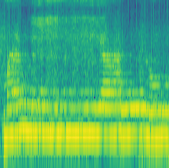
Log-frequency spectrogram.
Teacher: Di situ ada dom sukun mati bertemu ya. Dibaca bacaan idgham bi gunnah, artinya masuk dengan dengung.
